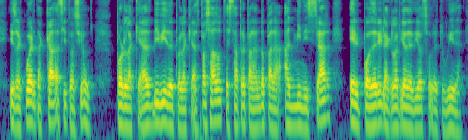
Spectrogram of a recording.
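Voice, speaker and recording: A man speaks at a fairly slow pace in a fairly low pitch, with fairly even intonation, a dark, mellow tone and a quiet background. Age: 60s. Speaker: pastor. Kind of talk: sermon.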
